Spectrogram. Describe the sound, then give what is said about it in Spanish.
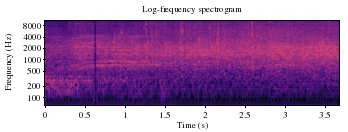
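A crowd claps loudly and steadily throughout, a dense wash of applause with a brief dropout near the start before it resumes at full strength. “Dámele el aplauso fuerte.”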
